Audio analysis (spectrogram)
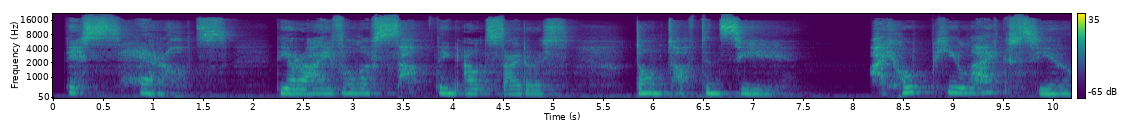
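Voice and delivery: slow, drawn-out, hissing reptilian lizard voice. The lizard leader speaks; slow, hissing voice. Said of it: "said in a slow, hissing common".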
